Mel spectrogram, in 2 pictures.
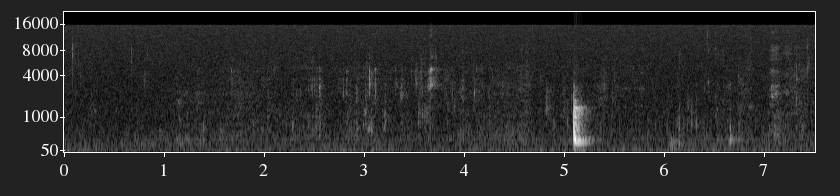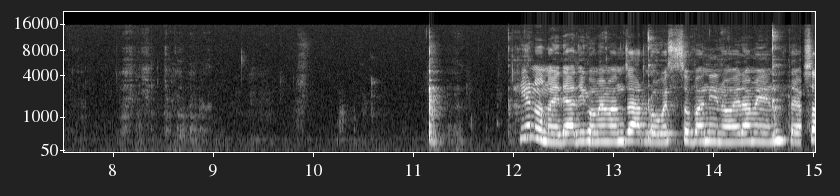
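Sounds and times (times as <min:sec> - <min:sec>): person chewing tomato: 0:00.0 - 0:07.7.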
